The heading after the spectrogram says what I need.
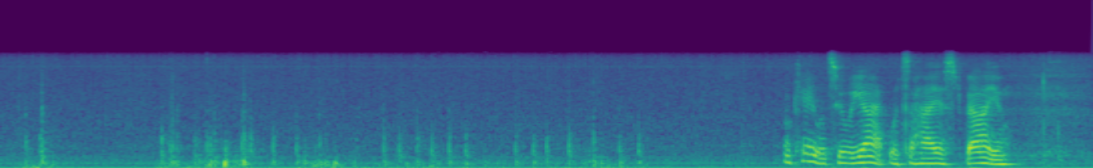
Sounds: speech

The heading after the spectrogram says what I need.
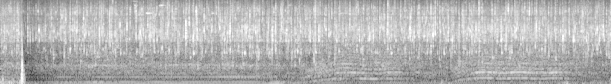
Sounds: pour

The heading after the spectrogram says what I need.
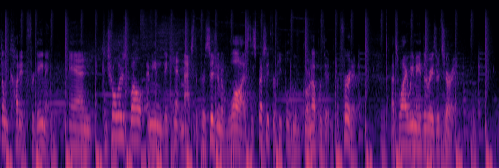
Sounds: music, speech

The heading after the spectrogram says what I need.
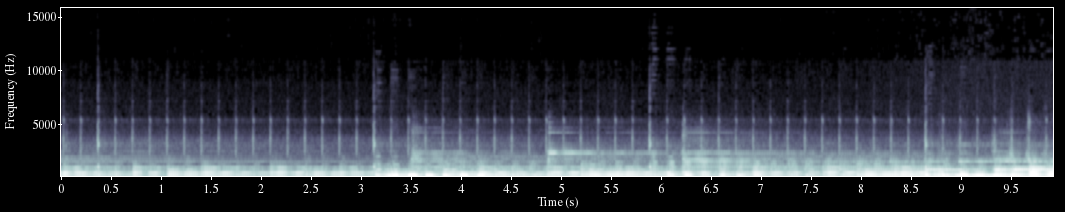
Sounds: music, theme music

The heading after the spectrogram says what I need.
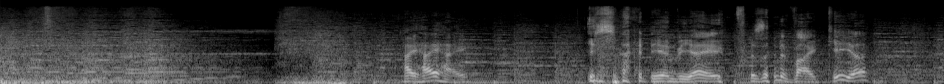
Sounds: speech, music

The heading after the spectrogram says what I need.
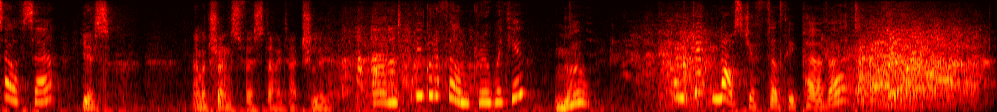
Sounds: speech

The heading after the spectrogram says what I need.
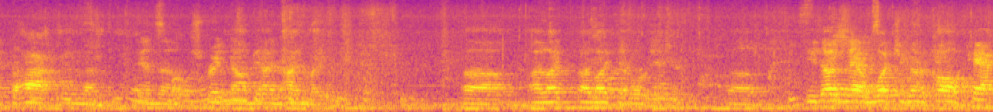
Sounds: speech

